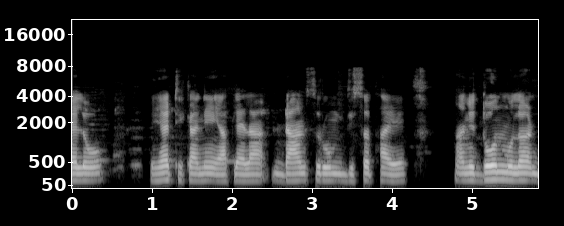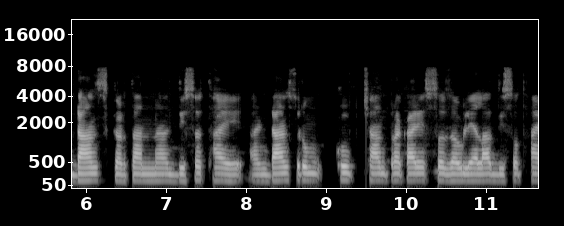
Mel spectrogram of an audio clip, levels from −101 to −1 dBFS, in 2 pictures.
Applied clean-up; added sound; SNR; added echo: none; none; none; none.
